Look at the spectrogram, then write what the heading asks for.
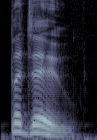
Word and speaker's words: Budew: good old chat about Badu which yes is a correct way to say it and the reason is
